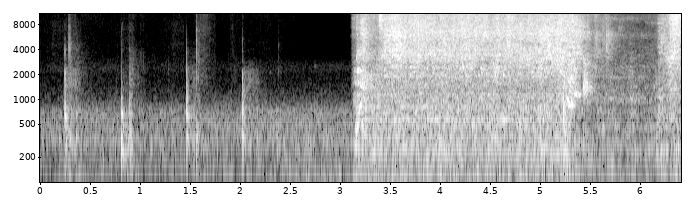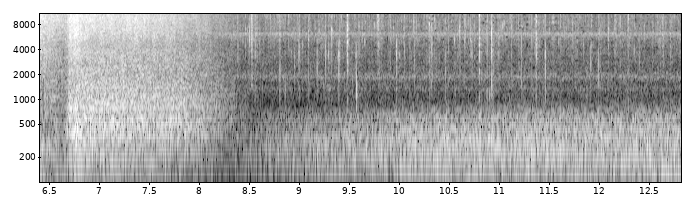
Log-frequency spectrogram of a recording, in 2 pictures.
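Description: shower water running

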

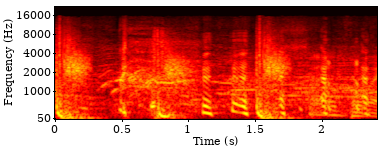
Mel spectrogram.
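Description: punching sound effect

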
